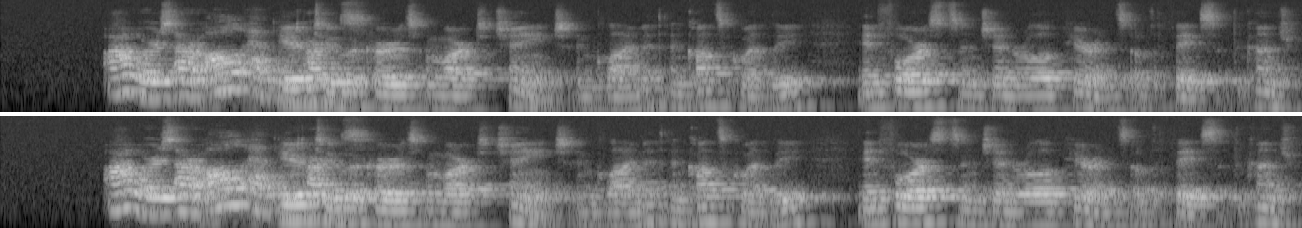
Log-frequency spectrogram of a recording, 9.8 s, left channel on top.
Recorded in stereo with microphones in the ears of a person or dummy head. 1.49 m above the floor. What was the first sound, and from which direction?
A woman speaking, 50° left (ahead or behind).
